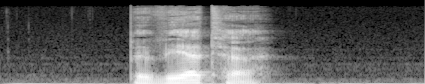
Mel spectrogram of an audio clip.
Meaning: 1. comparative degree of bewährt 2. inflection of bewährt: strong/mixed nominative masculine singular 3. inflection of bewährt: strong genitive/dative feminine singular
- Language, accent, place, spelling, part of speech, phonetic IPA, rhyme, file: German, Germany, Berlin, bewährter, adjective, [bəˈvɛːɐ̯tɐ], -ɛːɐ̯tɐ, De-bewährter.ogg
